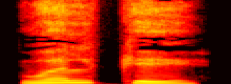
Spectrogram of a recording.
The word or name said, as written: ವಿಲೋಕ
